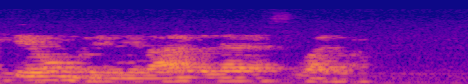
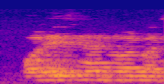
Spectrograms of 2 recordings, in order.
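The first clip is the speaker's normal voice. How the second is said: normal talking voice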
